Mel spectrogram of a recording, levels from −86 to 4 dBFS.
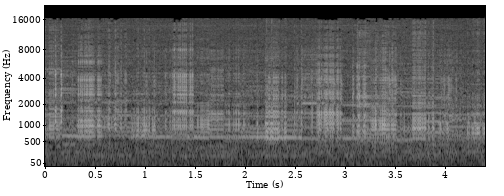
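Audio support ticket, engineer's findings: Low bit depth without dither, throughout: likely requantisation to about 5 bits, rounded with no dither. Error tracks the signal, roughly 10 dB below it, so the audio is coarse and grainy, gritty on quiet passages, with the faintest parts sputtering or dropping out.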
